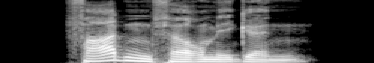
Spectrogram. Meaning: inflection of fadenförmig: 1. strong genitive masculine/neuter singular 2. weak/mixed genitive/dative all-gender singular 3. strong/weak/mixed accusative masculine singular 4. strong dative plural
- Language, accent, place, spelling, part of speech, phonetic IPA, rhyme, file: German, Germany, Berlin, fadenförmigen, adjective, [ˈfaːdn̩ˌfœʁmɪɡn̩], -aːdn̩fœʁmɪɡn̩, De-fadenförmigen.ogg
